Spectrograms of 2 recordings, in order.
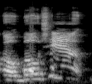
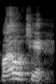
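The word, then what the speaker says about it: Beauchamp: I'm the the way it's spelled throws me off. So I have to check my brain every single time. Bo Champ.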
